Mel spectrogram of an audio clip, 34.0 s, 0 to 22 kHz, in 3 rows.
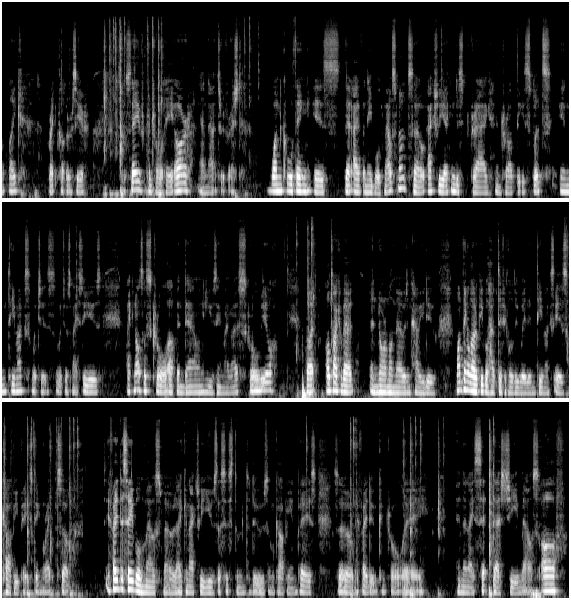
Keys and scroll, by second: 1.9-3.1 typing, 2.9 ctrl+a, 4.8 k, 17.4 ctrl+c, 22.7 ctrl+l, 23.2 ctrl+h, 23.7 ctrl+l, 24.0 ctrl+h, 29.6 ctrl+a, 30.8 :, 31.4 Up, 32.4 Return.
